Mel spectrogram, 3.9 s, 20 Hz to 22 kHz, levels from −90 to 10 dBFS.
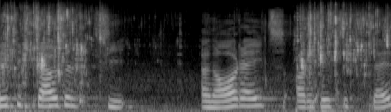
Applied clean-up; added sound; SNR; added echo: none; Liquid; 4 dB; none.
